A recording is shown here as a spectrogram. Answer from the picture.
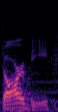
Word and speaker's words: Derby: this dates back to the original Derby pronounced Darby in England in 1780 when Edward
